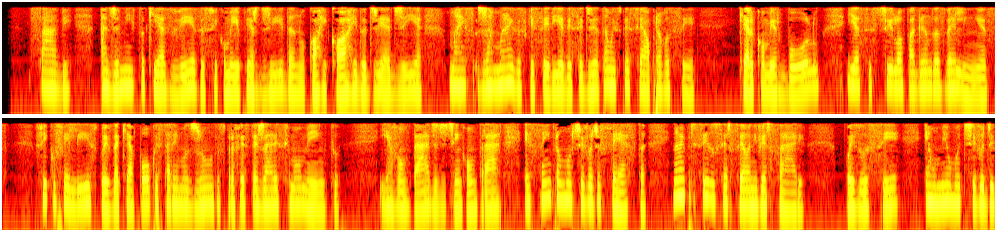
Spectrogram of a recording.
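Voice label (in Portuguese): romântico female, Telemensagens Aniversarios; Telemensagens 2017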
